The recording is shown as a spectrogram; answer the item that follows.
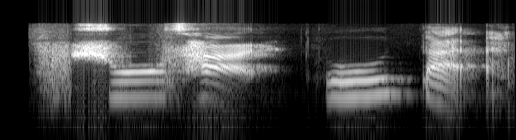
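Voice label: "shu1 cai4", Mandarin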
